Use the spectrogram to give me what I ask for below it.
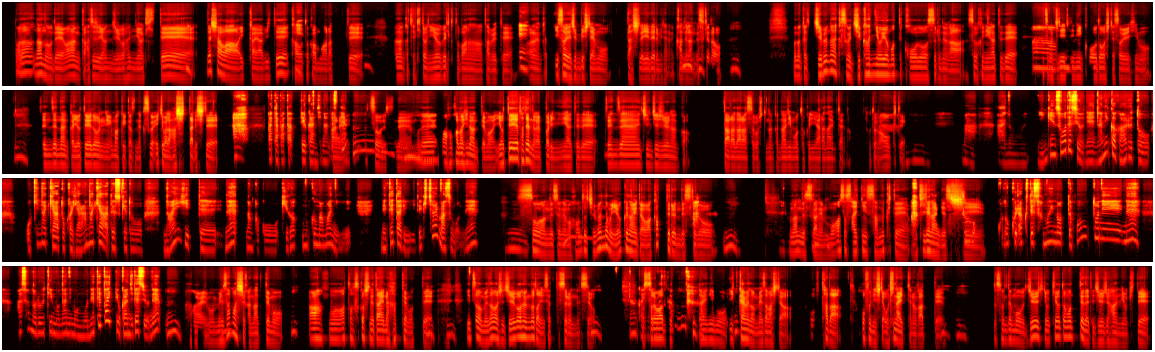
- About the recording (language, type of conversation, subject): Japanese, advice, 朝のルーティンが整わず一日中だらけるのを改善するにはどうすればよいですか？
- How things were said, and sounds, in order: chuckle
